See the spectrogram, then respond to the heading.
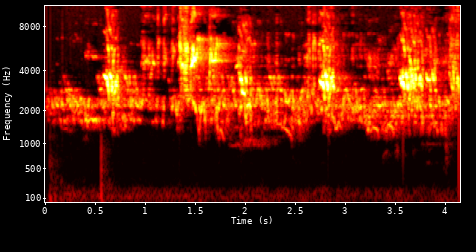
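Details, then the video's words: Happy budgerigars, described as Australian birds, chirping in a dense, buzzy warble with scratchy notes and brighter squeaks roughly every second, several birds overlapping, with a low hum underneath. "happy budgies chirping sound"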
